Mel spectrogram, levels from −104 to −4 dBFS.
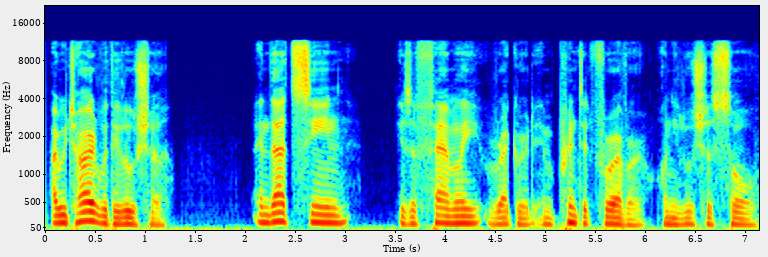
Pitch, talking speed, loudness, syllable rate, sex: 120 Hz, 145 wpm, -20 LUFS, 5.3 syllables/s, male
